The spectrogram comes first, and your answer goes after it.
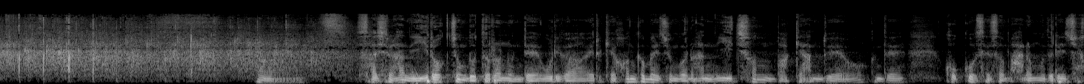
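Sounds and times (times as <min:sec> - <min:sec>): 
applause: 0:00.0 - 0:04.0
speech: 0:02.6 - 0:03.0, 0:03.7 - 0:10.8.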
